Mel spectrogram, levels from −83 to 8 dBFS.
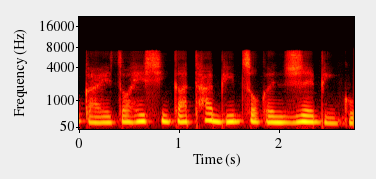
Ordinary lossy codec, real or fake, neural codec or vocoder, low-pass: none; fake; codec, 16 kHz, 0.3 kbps, FocalCodec; 7.2 kHz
